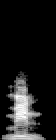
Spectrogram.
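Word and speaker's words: مِن: Seperti min juga min. Bukan menyebutnya mim nun. Seperti itu disebut min.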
